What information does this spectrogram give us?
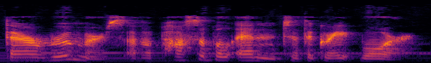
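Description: A woman's voice: on the low side, a little fast, sharp tone, highs cut off. A woman narrating a scripted dramatic story as an audio drama narrator. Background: music.

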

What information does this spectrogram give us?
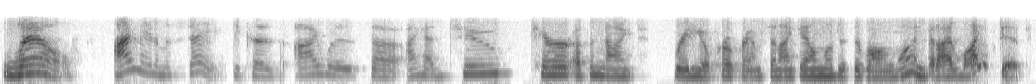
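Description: A woman's voice: mid-range voice, measured pace. A woman hosting a radio show, speaking casually and off the cuff in an informal, rambling way. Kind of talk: casual unscripted show sign-off. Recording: thin, phone-like line.

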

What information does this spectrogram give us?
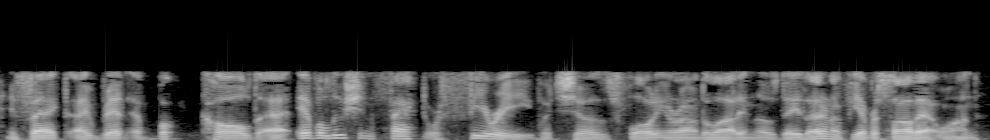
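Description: A man's voice: fairly low pitch, fairly quick, hardly any pauses, no room sound. A man hosting a talk show, asking questions and telling his own story in a casual, chuckling way with many fillers. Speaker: show host. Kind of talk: casual interview chat. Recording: dry tinny phone-like line.

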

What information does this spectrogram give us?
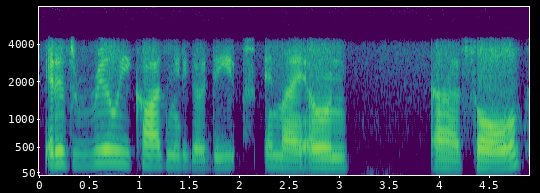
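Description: A woman's voice: fairly low pitch, takes it slowly, dry recording. A woman born in Greece, a musician guest in a radio interview, talking reflectively with many fillers over a phone line.

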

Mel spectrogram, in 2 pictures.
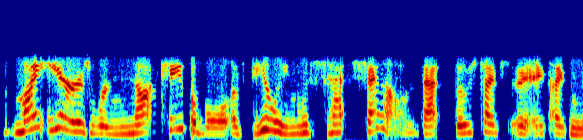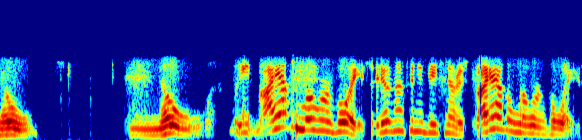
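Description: A woman's voice: high-pitched, no echo. An American woman chatting casually and giving emphatic opinions, repeating phrases for stress. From United States. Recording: thin phone-like audio.

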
